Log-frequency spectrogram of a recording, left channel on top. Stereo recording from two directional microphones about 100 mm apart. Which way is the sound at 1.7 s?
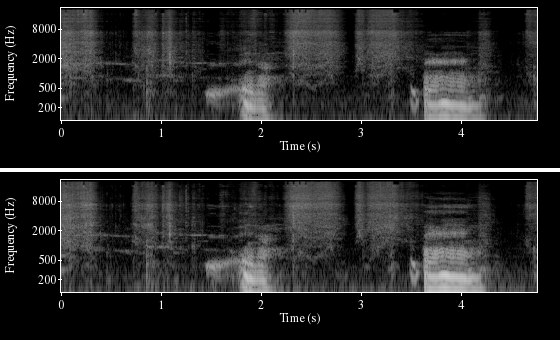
35° right (ahead or behind).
